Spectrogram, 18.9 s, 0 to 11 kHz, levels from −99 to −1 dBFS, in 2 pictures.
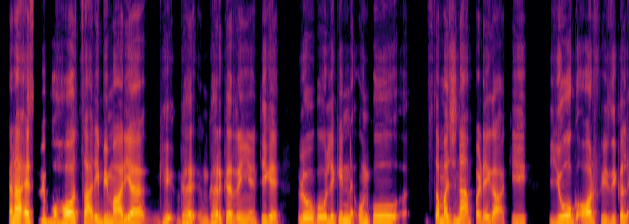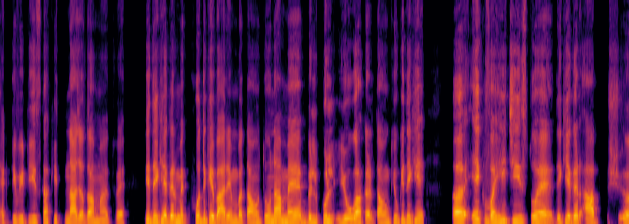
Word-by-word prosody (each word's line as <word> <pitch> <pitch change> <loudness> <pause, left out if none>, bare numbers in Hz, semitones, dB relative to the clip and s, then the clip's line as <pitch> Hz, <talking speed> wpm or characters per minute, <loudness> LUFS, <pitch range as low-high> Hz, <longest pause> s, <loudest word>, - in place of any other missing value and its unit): है - - +5
ना, 270 +1 +9
ऐसे 220 -5 +6 0.2
में 210 - -5
बहुत 205 +5 +5
सारी 205 0 +3
बीमारियाँ 190 +2 +4
घे 165 +2 -6
घर 175 +5 0 0.2
घर 180 +5 0
कर 200 0 +1
रही 170 0 -2
हैं 150 -1 -5
ठीक 230 +8 -3
है। 220 - +1 0.3
लोगों 190 +3 +3
लेकिन 250 +3 +1
उनको 215 +3 -2 0.8
समझना 240 +2 +1
पड़ेगा 205 +1 -1
कि 210 +2 -9 0.4
योग 230 +7 +2
और 210 +3 +3
फ़िज़िकल 200 +2 -4
एक्टिविटीज़ 195 +3 -7
का 225 - -1
कितना 185 -2 -2
ज़्यादा 160 -2 -1
महत्त्व 140 -2 -7
है। 145 - -1 0.4
जी - - +2
देखिए, 255 +1 +1
अगर 235 -1 +1
मैं 235 0 -1
खुद 260 0 -1
के 245 -1 +2
बारे 165 -4 +1
में 175 - -4
बताऊँ 175 +3 -1
तो 230 +3 -2
ना 260 +2 +3
मैं 230 -2 0
बिल्कुल 195 +5 -2
योगा 185 +5 +1
करता 190 -2 -3
हूँ 190 +1 -3
क्योंकि 235 +3 -6
देखिए 250 +2 -4 0.4
अ, 215 - +5 0.2
एक 275 -1 -1
वही 225 +2 +1
चीज़ 240 -2 -3
तो 230 - +1
है। 205 -9 +2
देखिए 200 - -2
अगर 235 +1 +1
आप 200 +3 0
श - - -17
205 Hz, 185 wpm, -23 LUFS, 185-230 Hz, 0.8 s, ना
